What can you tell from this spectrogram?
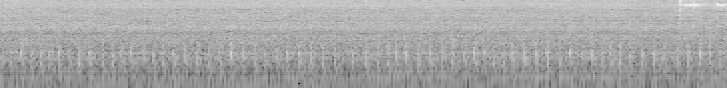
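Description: A steady run with a fast, even tapping riding over the engine note and no clear cause. It sounds like a light knock.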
